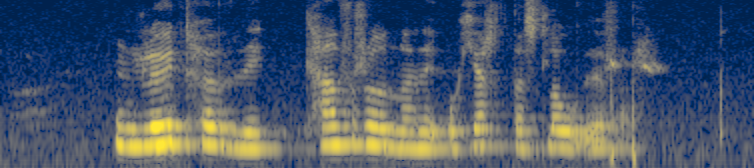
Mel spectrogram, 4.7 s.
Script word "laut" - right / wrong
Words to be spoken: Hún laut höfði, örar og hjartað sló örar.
right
